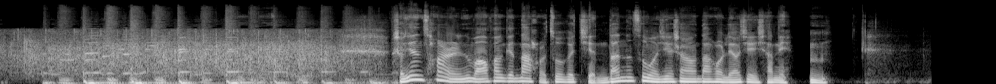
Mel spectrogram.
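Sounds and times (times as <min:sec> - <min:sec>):
applause: 0:00.0 - 0:04.0
speech: 0:04.0 - 0:08.8.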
